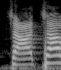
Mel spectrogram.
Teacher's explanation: चाचा बोलते समय होठ नहीं मिल रहे हैं, तो यह तालव्य वर्ण होगा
